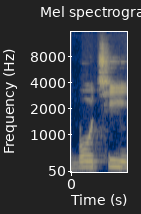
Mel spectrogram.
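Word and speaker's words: 墓地: Còn âm ghép đọc là bo, ví dụ chúng ta có từ bo chi nhá.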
